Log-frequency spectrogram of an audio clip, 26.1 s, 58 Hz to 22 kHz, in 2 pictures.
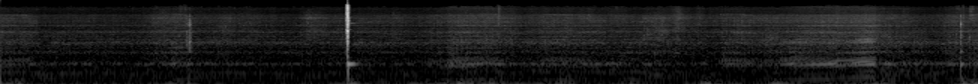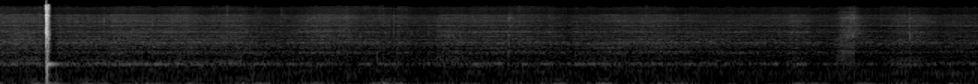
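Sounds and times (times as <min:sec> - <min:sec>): dirt bike engine revving: 0:05.7 - 0:18.1, 0:18.8 - 0:25.7.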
